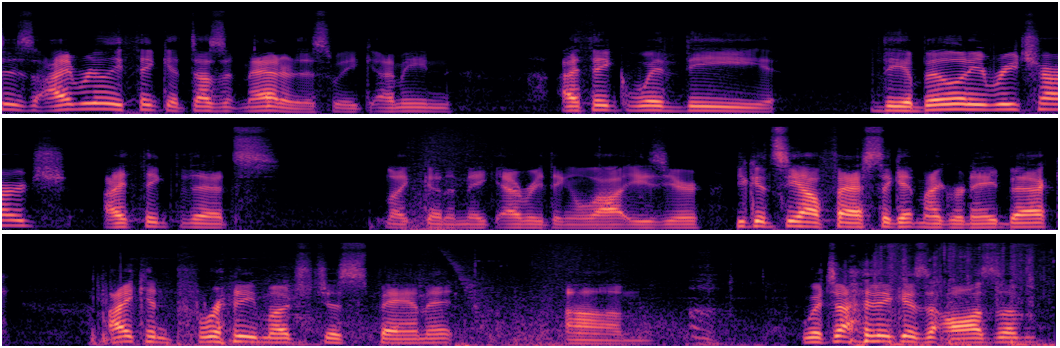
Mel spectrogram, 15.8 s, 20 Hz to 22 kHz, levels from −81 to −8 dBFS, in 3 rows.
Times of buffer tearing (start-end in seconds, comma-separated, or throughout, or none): none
